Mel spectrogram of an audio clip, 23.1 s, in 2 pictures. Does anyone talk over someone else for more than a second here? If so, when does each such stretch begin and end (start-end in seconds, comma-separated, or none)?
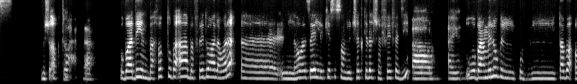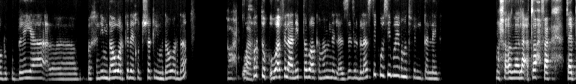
none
